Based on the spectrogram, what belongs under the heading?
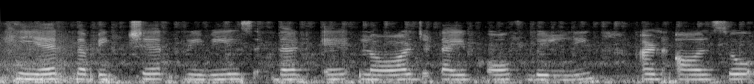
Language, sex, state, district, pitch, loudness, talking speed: English, female, Andhra Pradesh, Sri Satya Sai, 225 Hz, -17 LUFS, 105 wpm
